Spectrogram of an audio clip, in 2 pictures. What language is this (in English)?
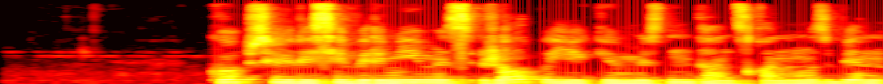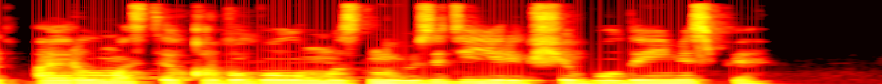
Kazakh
